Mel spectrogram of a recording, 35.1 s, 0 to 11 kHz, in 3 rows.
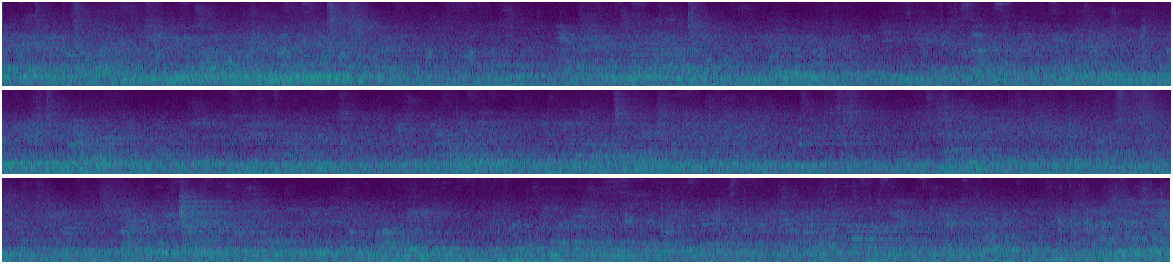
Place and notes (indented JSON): {
  "title": "Utena, Lithuania, vaccination centre",
  "date": "2021-05-05 09:05:00",
  "description": "just got Pfizer vaccine. and sitting required 10 minutes after the injection, I push \"rec\" on my recorder. ambience of local vaccination centre. large sport hall.",
  "latitude": "55.50",
  "longitude": "25.60",
  "altitude": "111",
  "timezone": "Europe/Vilnius"
}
